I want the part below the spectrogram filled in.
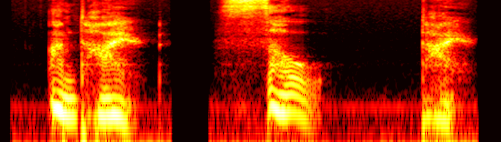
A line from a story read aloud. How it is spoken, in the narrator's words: in a quieter voice said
